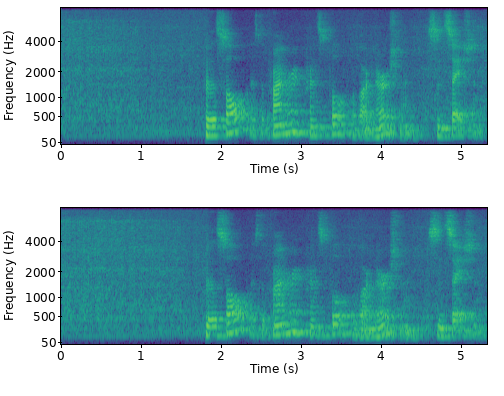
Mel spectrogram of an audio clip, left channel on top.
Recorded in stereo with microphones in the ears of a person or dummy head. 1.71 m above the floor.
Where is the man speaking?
40° left (ahead or behind), 1.1 m.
